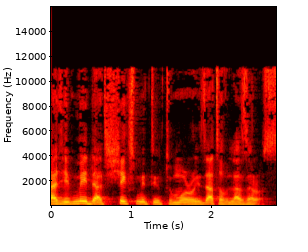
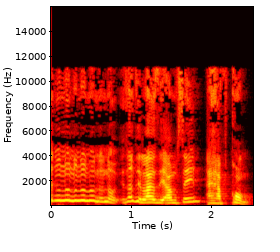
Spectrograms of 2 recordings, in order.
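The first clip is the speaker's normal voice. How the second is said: high, loud laughing no, no, no; Jesus correcting Martha with joy; excited shout; 9 semitones higher, 5 dB louder, faster than usual. Retold or imitated. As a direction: cry it out high and delighted. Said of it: "He said".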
